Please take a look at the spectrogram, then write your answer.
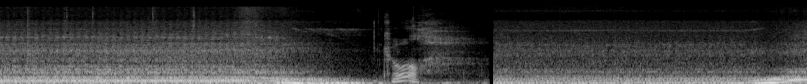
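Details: Supercharged engine on a standalone ECU with no idle control valve, restarted after years standing, owner adjusting idle setting: revs sag and die as they fall, then catch again on restart; engine stalling at idle.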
